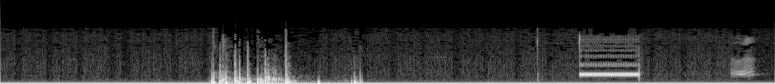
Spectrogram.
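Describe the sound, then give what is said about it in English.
A quick run of phone keypad tones as a phone number is dialed to call someone, followed a few seconds later by a single longer, steady electronic tone, all clear. “I'm going to try and call him right now.”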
